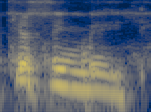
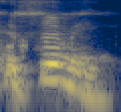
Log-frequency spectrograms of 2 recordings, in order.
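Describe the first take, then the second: First: The name sounds like the words kissing me. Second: The name is said in its usual form.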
